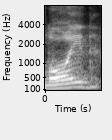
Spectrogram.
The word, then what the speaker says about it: Lloyd: we get the name Lloyd from well it's p no it's so if you press the tongue to the ru of your mouth and blow blow down the right hand side of your tongue I'll have to practice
